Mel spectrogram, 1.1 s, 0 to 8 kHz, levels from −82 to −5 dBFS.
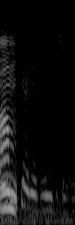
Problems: background conversations at intervals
